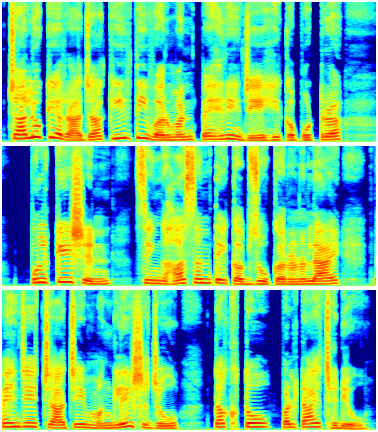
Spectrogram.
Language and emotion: Sindhi, neutral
